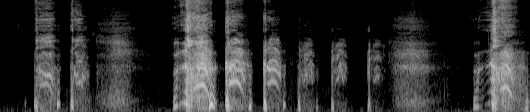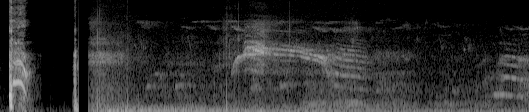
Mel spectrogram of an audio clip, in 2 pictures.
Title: Birds Under Dome of Doom 🌻 Excuse me for coughing in you ear I couldn't breathe.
